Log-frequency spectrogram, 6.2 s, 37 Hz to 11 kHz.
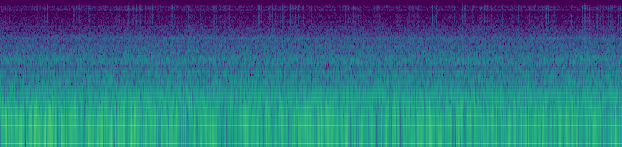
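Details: EVGA 750W Bronze BQ power supply under load: steady low electrical coil whine over a dull rumble.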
